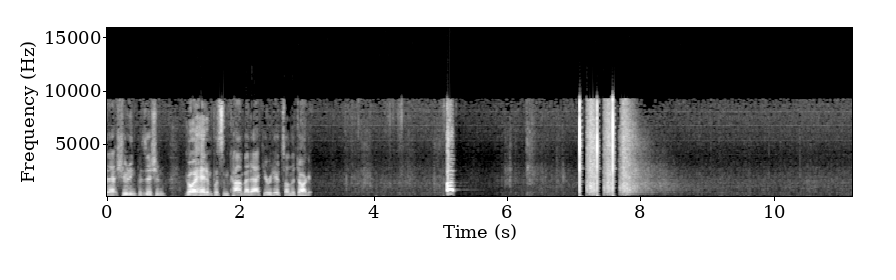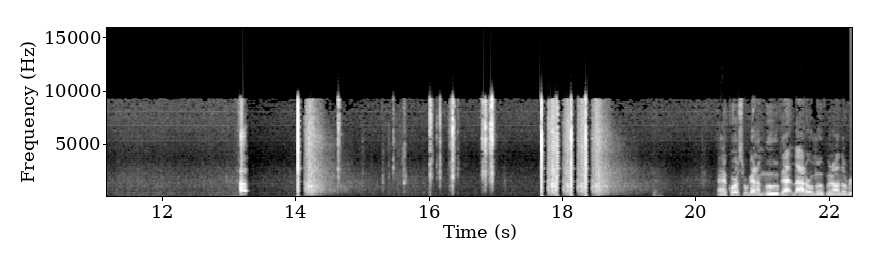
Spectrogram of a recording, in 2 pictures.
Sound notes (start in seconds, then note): 7.1 three shots fired; 14.6 five shots fired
